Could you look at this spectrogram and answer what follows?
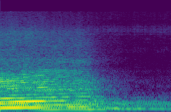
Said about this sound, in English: did you just ride away on your motorcycle? Yes. You wanted excitement.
